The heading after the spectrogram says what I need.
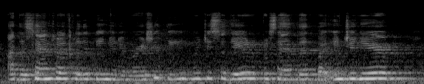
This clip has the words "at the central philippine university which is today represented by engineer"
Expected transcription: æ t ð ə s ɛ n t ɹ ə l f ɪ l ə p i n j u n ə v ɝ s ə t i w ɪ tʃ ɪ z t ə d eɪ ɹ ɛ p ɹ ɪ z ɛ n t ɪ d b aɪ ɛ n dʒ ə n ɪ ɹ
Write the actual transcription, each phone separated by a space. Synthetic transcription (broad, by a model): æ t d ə s ɛ n t ɹ ə l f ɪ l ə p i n j u n ə v ɝ s ə t i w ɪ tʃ ɪ z s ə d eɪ ɹ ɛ p ɹ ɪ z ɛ n t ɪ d b aɪ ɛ n dʒ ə n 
